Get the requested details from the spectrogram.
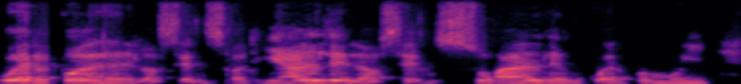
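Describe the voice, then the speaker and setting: At a fairly slow pace, a woman speaks in an ordinary speaking voice with medium pitch and fairly even intonation. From Argentina, Chaco. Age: 60s. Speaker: dancer and choreographer. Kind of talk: interview conversation.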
